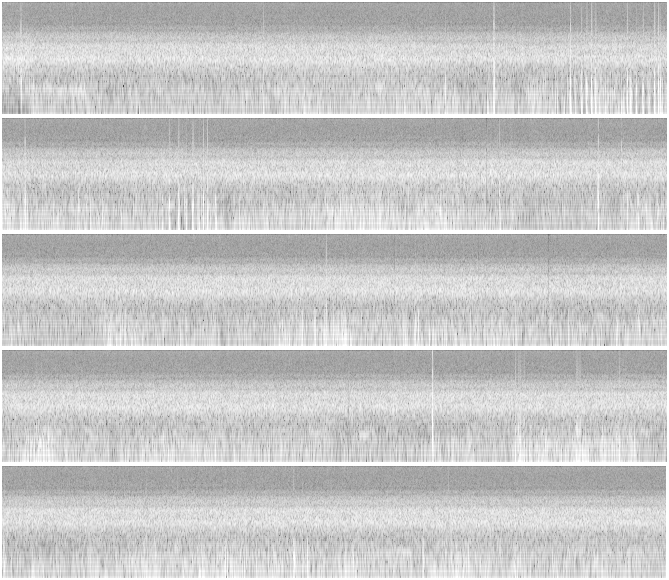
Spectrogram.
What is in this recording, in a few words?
speak thinking subvocal murmur; “Speak Thinking” murmurs recorded during a shower.; using the “white noise” of the water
